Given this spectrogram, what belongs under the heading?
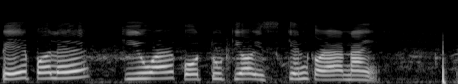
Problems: none marked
